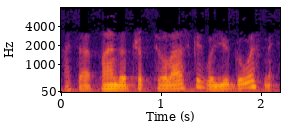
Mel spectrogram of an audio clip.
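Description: A man's voice: medium pitch, very fast. A man in his sixties giving short, plain answers as a contestant on an old radio quiz. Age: 60s. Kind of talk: terse answers to a host. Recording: noisy, narrow-band old radio recording.

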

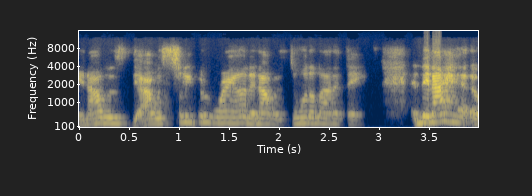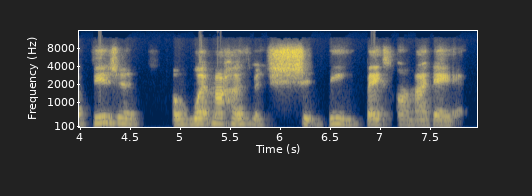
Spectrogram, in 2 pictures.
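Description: Candid woman in her forties. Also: medium pitch. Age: 40s. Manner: lively, talks straight from the heart, calls listener honey. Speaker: ministry leader, guest. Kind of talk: casual interview chat.

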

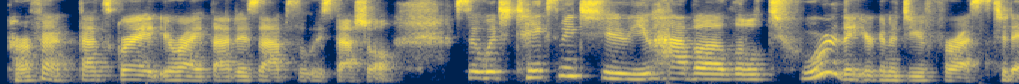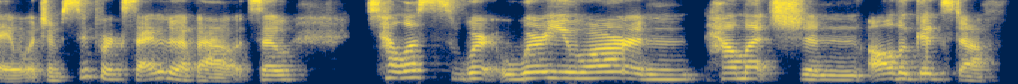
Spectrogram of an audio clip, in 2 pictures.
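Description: A woman hosting a video interview, upbeat and eager, answering her guest with quick affirmations. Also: lowish voice, expressive, fairly bright tone. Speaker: interview host.

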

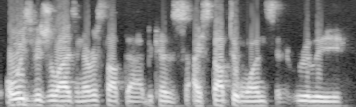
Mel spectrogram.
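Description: A man's voice: medium pitch, little pitch movement, fast, darkish tone, no echo, highs cut off. A man in his thirties from Canada, a clothing brand founder, telling his story in a casual interview with many fillers and restarts. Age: 30s.

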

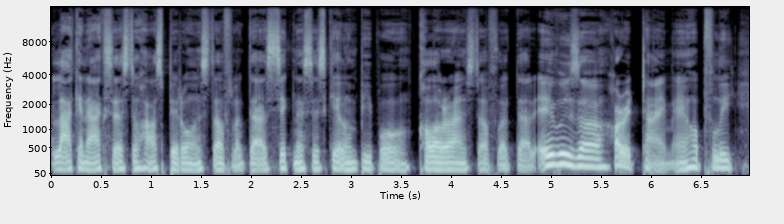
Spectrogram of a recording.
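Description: Man, fairly low pitch, dry close sound, conversational interview guest. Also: a little fast, creaky, warm tone, no echo. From southeastern Liberia. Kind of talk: conversational interview, explaining history.

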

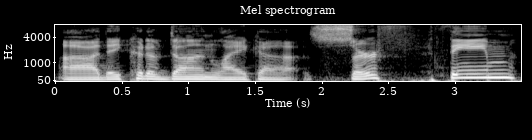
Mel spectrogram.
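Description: A man's voice: medium pitch, sing-song, takes it slowly, smooth. A man co-hosting a podcast, chatting casually about cartoons in a rambling way with bits of slangy talk. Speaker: podcast co-host.

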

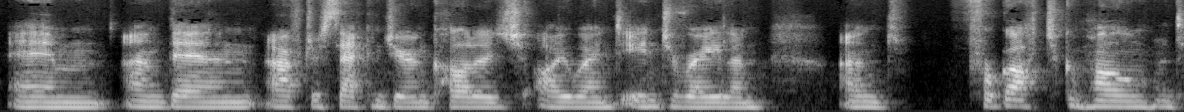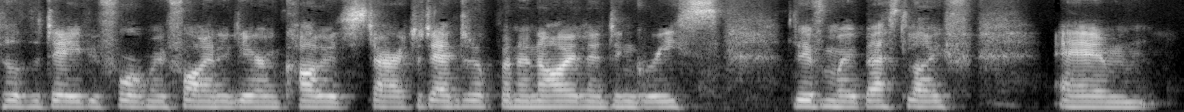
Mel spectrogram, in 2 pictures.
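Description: A woman's voice: sits low, flat delivery, moderate pace, a little mellow. A woman in her thirties with a Dublin accent, chatting casually as an interview guest and acting out remembered conversations. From Ireland. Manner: chatty, many fillers, acts out quoted dialogue. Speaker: guest coach.

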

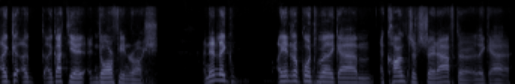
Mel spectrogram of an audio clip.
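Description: A man's voice: fairly high pitch, a little mellow, no room sound. A man with a Cork Irish accent, a comedian telling stories in a casual interview, rambling with lots of fillers and casual swearing. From Ireland. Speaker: comedian guest.

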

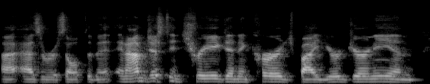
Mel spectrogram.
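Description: Male podcast host, 50. Bright, forceful tone, medium pitch, earnest halting delivery, conversational interview style. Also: level tone.

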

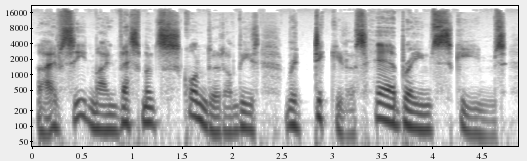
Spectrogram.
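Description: A man's voice: sits low, sing-song, unhurried, breathy edge, dry recording, clean studio sound, full character voice. A man voicing a haughty, bullying Victorian knight in a storybook reading, pompous and scornful. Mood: contemptuous, angry. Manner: pompous, forceful, contemptuous. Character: haughty, callous, bullying Victorian gentleman knight, angry benefactor. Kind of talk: dramatised audiobook character reading.

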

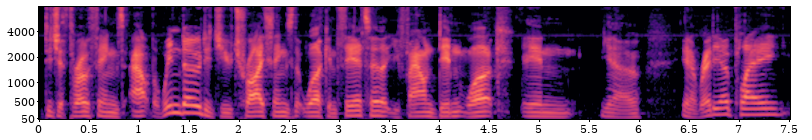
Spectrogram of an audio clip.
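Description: Lowish guy hosting a chatty podcast, informal, jokey about himself. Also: animated, normal speed, no echo. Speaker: podcast host. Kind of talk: casual chat.

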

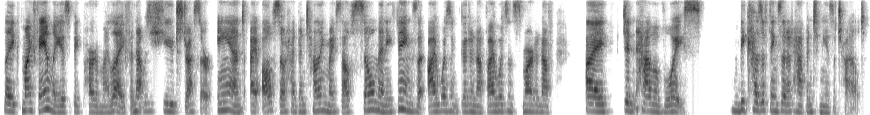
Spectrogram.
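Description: A woman in her forties talks on her own podcast in a candid, rambling way. Her voice sits a little low. She keeps restarting and filling her sentences, and her pace swings between slow and hurried. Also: steady tone, fairly bright tone. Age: 40s. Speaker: podcast host. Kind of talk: casual solo podcast talk.

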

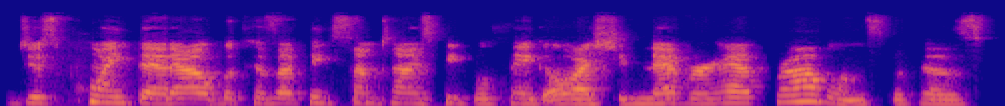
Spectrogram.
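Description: A woman's voice: mid-range voice, fairly even intonation, moderate pace, bright, forceful tone, husky. A woman hosting a conversational interview about faith, speaking in an affirming, agreeable way. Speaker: host interviewing a guest.

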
